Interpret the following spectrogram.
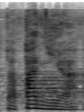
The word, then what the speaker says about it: Papagna: toda su vida Valentina papagna papaña pronunciando bien papagna Valentina Valentina papagna pues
